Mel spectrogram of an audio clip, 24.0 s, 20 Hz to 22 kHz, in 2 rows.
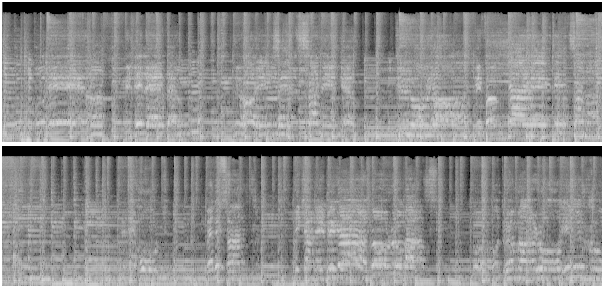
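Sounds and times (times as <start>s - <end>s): drums: 0.0s - 24.0s
electric bass: 0.0s - 24.0s
electric guitar: 0.0s - 24.0s.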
